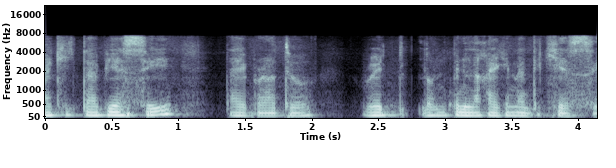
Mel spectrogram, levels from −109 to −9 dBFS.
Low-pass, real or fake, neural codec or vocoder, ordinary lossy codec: 7.2 kHz; fake; vocoder, 44.1 kHz, 128 mel bands, Pupu-Vocoder; none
